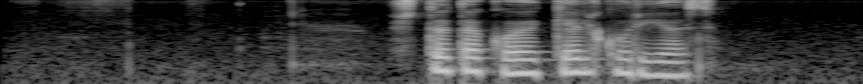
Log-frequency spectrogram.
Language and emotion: Russian, neutral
